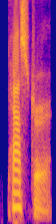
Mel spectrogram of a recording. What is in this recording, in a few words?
"pastor", American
